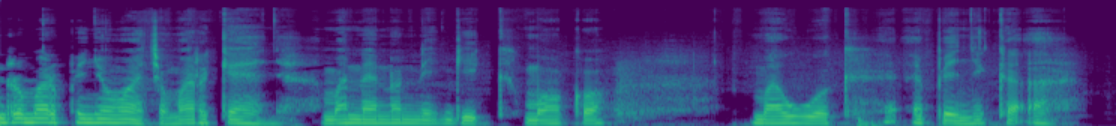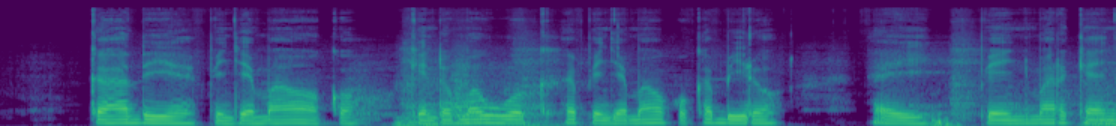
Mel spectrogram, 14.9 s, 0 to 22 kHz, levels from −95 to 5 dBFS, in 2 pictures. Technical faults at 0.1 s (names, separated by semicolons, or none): none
